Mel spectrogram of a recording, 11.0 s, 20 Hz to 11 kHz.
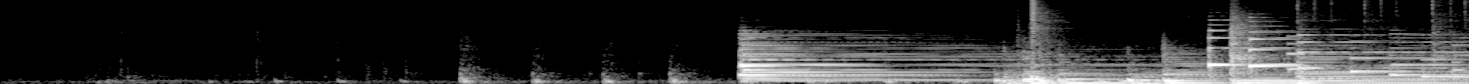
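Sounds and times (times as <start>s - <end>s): double bass: 7.4s - 11.0s.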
